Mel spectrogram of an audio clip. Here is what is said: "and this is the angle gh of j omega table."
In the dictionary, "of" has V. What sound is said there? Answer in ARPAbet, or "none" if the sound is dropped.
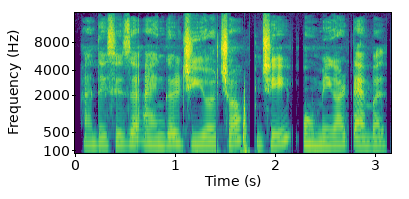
P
